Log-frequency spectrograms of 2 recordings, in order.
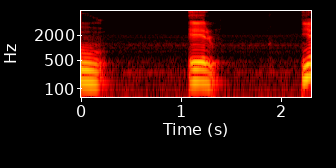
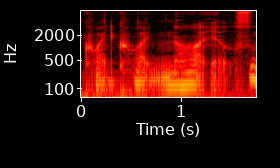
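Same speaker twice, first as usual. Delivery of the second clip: slow, breathy creepy whisper; 8 dB quieter, much slower than usual. Shown as a demonstration. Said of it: "that was very creepy".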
